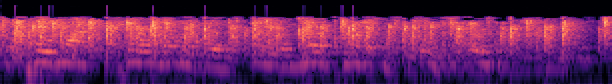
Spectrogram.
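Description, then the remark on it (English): A crowd applauds with steady, dense hand clapping that fills the whole stretch, mixed with voices calling out and a sustained tonal backing underneath, fairly loud. “Give them a hand clap as they come tonight to dismiss us.”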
